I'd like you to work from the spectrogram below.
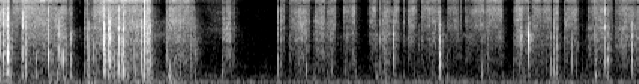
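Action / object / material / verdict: scrape / filled plastic laminate food pouch / plastic foil / none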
